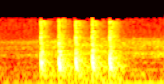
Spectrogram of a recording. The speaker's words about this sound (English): Knock again, Linton. I have knocked. I keep on knocking. There's no one here. There must be. Try again.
